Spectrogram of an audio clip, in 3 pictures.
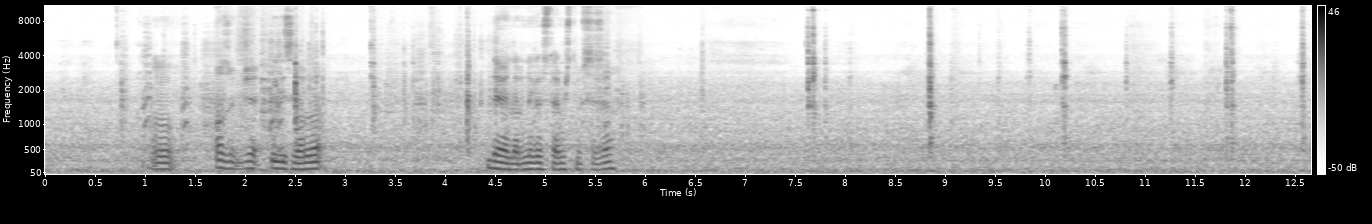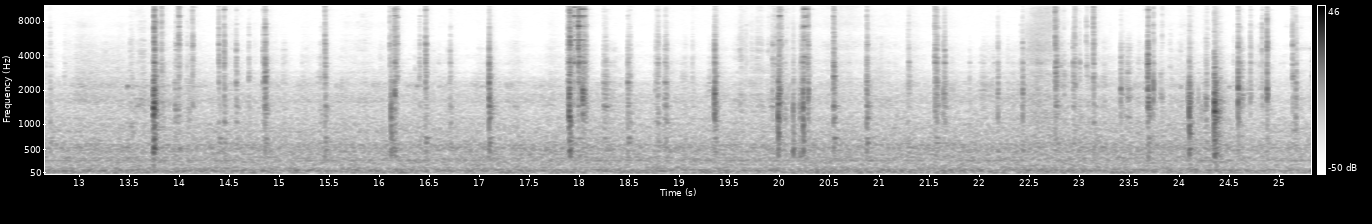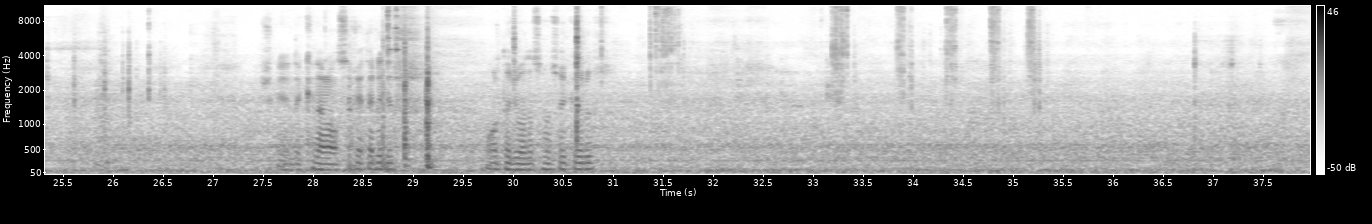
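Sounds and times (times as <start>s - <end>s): steady background hum: 0.0s - 37.9s.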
